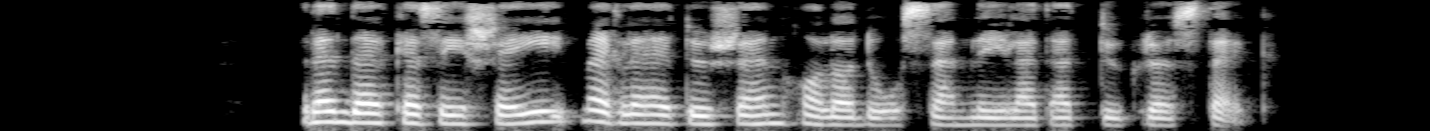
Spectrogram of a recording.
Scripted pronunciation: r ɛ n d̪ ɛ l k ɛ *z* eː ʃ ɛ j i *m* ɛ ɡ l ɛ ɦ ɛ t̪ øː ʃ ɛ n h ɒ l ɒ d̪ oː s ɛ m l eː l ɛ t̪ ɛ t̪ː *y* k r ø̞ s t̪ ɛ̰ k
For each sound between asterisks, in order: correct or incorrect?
correct, correct, correct

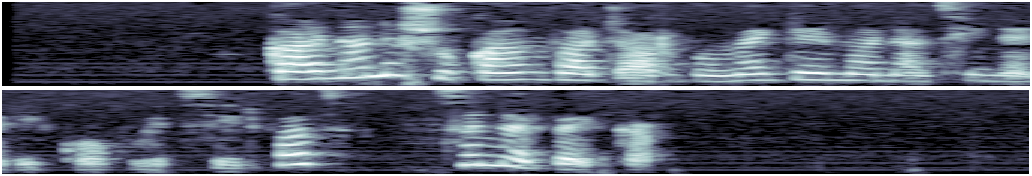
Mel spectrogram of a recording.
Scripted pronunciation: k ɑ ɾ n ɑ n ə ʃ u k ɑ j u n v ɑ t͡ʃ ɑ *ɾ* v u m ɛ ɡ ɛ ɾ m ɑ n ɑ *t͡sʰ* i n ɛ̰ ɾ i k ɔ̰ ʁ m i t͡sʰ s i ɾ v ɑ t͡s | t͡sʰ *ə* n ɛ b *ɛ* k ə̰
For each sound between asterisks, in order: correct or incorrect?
incorrect: r, correct, correct, correct

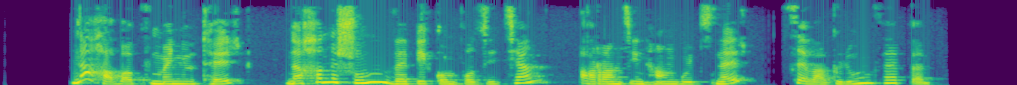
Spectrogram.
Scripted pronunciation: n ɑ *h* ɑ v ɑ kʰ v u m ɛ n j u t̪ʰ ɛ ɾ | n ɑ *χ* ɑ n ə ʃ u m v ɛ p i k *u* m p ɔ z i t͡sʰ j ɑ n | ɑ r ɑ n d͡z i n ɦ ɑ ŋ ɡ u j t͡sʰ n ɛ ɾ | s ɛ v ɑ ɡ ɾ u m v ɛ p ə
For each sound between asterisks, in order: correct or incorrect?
correct, correct, incorrect: ɔ

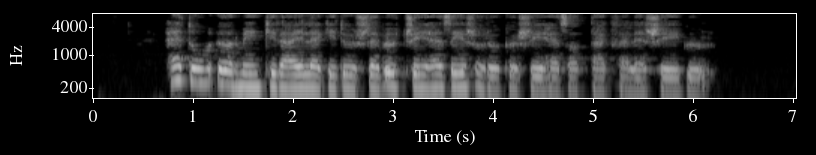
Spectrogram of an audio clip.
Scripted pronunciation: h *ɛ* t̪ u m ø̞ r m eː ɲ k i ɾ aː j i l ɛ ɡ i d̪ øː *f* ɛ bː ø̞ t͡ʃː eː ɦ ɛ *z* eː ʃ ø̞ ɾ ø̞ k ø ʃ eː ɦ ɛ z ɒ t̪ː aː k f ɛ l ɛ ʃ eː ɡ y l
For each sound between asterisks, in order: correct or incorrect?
correct, incorrect: ʃ, correct

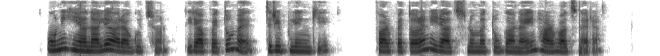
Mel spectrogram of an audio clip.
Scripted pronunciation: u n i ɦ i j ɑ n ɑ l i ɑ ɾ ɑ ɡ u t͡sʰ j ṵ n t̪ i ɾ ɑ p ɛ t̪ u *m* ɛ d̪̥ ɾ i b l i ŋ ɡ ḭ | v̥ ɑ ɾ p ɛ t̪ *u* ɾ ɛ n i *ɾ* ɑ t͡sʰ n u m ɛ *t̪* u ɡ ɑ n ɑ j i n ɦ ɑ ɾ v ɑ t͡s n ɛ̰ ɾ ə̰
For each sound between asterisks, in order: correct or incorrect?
correct, incorrect: ɔ, correct, correct

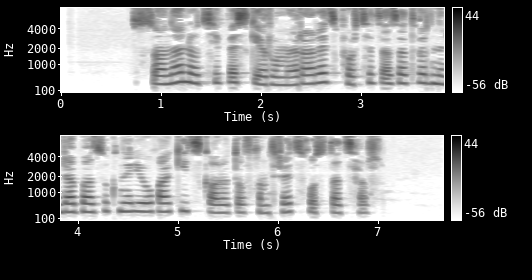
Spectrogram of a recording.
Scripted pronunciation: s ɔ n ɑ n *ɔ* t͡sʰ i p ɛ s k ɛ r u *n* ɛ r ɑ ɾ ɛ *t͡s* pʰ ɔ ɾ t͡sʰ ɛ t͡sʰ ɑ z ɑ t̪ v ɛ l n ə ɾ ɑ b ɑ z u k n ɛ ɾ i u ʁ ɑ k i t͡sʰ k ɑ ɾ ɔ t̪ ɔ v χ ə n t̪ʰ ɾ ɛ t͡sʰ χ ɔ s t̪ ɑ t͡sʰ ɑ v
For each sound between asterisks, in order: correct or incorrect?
correct, incorrect: m, incorrect: t͡sʰ

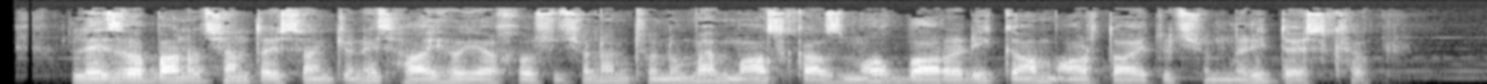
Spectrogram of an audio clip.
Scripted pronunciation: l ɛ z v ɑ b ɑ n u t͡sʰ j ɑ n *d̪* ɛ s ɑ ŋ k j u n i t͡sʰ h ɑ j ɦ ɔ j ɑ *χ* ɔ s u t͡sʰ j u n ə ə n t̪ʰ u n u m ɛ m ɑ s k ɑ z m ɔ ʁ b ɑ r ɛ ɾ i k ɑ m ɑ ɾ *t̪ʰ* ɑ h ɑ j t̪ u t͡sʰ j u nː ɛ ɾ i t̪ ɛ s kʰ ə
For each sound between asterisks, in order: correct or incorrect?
incorrect: t̪, correct, incorrect: t̪

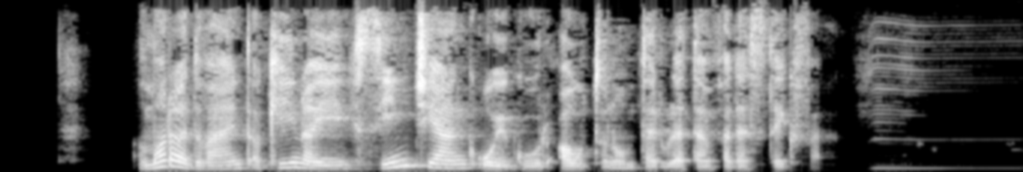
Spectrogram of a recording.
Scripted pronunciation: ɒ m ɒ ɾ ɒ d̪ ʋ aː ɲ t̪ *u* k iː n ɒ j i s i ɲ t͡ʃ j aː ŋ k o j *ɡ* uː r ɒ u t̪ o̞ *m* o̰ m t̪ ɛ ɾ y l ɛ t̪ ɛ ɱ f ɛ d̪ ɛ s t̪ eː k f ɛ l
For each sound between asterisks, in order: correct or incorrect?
incorrect: ɒ, correct, incorrect: n

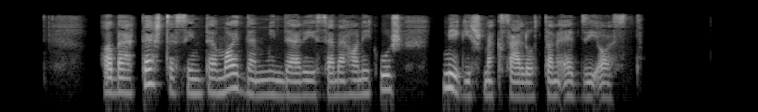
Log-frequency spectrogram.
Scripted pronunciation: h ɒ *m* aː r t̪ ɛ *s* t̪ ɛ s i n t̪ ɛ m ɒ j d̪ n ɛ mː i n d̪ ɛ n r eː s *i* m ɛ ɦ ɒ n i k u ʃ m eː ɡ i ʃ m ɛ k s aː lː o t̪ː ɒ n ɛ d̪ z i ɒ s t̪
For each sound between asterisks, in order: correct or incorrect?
incorrect: b, incorrect: ʃ, incorrect: ɛ

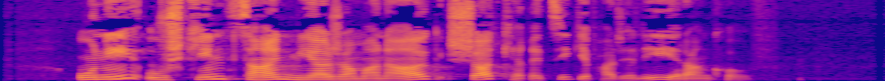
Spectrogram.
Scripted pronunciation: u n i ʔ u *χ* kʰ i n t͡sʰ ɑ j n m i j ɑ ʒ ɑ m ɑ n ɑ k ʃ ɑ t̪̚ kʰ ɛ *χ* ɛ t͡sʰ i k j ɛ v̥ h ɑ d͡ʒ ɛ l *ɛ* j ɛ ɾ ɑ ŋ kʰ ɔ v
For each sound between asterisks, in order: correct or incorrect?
incorrect: ʃ, incorrect: ʁ, incorrect: i

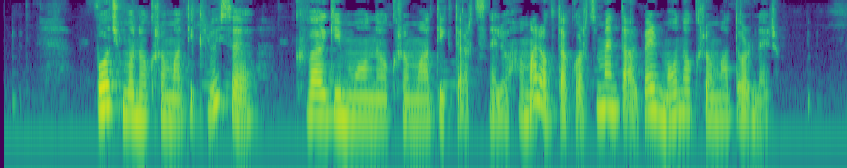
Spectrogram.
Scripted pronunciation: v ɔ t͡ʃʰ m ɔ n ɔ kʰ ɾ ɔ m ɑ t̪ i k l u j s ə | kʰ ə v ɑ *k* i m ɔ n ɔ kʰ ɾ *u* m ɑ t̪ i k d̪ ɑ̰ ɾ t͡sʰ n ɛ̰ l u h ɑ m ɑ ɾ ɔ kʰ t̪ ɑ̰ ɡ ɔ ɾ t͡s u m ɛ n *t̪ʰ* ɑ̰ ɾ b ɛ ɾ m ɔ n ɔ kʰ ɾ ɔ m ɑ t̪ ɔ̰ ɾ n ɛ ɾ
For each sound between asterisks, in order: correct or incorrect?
incorrect: ɡ, incorrect: ɔ, incorrect: t̪

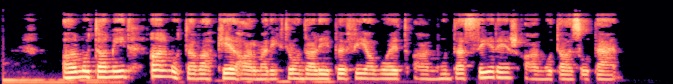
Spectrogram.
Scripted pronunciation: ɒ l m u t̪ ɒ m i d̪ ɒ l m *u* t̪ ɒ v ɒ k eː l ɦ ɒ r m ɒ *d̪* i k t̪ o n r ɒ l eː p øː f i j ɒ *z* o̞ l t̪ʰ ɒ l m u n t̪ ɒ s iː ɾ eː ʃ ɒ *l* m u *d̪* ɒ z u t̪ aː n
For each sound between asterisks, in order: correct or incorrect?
correct, correct, incorrect: v, correct, incorrect: t̪

